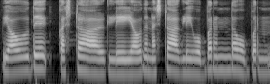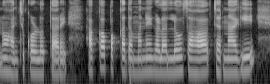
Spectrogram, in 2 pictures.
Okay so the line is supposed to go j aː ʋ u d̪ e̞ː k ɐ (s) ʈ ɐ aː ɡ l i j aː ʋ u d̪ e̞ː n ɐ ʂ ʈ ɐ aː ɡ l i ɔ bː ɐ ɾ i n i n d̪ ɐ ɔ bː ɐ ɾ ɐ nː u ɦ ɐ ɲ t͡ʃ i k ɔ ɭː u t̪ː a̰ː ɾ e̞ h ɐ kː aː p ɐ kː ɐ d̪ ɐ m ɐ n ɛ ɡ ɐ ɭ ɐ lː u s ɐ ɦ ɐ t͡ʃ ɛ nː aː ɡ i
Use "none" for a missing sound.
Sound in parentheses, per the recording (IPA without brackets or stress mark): ʂ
